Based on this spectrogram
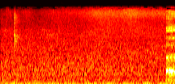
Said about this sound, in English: Excuse me. I always gotta burp. I feel burping safe. And that's not a lot of gas.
